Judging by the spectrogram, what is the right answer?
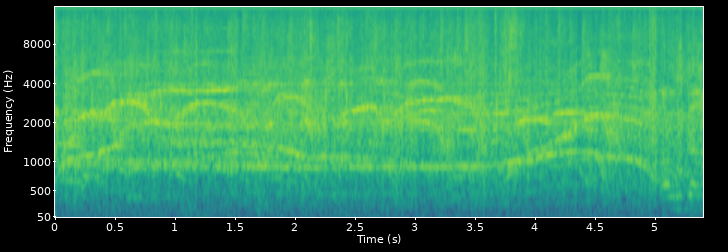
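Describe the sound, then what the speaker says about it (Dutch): An audience at a 1992 school-leavers' show applauds the lead actors, steady clapping mixed with high shouting and cheering voices that carry close and loud throughout. "Een dik verdiend applaus, daarom vlug voor de hoofdrolspelers."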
